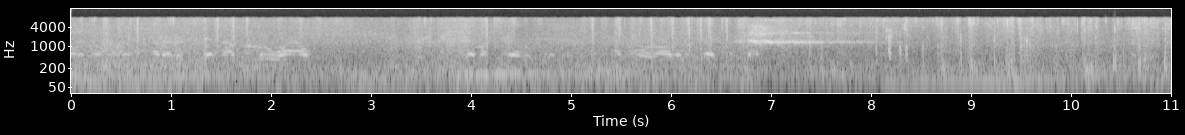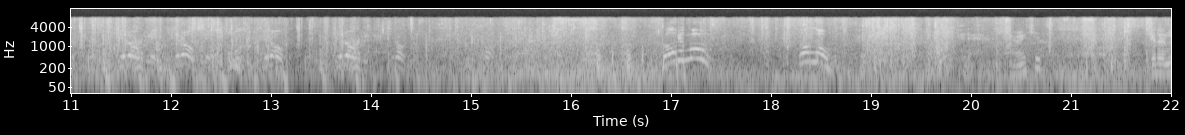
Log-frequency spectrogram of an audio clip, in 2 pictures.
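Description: Footsteps hurrying on pavement with clothing and gear rustling, as officers close in on foot. The footfalls come thick from about eight seconds in, with faint, wordless voices under them.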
